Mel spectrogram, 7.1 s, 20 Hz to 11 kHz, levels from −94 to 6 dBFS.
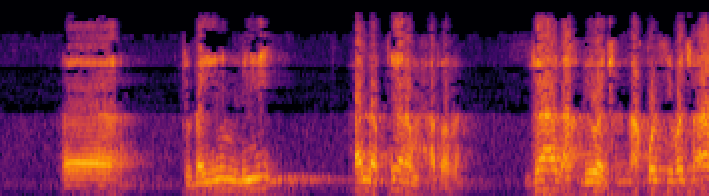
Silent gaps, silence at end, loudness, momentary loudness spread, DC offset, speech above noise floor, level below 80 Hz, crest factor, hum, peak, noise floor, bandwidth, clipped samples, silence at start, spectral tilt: none; 0 s; -17 LUFS; 10 LU; under 0.1%; 40 dB; -50 dBFS; 16 dB; none; -4 dBFS; -56 dBFS; 8.8 kHz; under 0.1%; 0.6 s; -2.5 dB/octave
